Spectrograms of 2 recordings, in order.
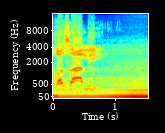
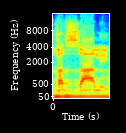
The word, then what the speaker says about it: غزالی: بولا ابو جہل جہل جہال نام হলো امام غزالی بولے غزالی نہ غزالی বিশুদ্ধ উচ্চারণ غزالی আর اللہ যদি কবুল করে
